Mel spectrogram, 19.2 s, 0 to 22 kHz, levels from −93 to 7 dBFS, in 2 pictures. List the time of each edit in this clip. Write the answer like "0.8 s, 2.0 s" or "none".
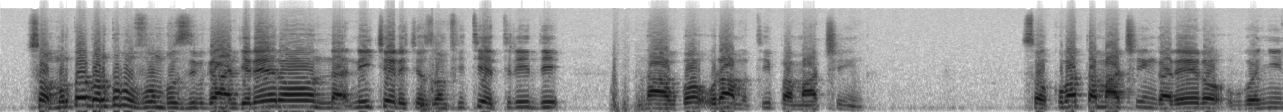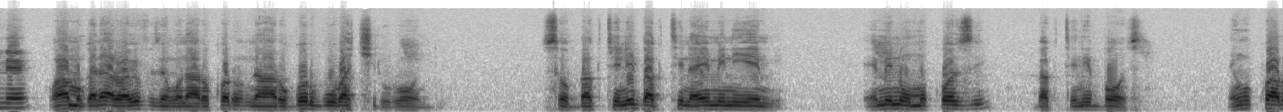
9.9 s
